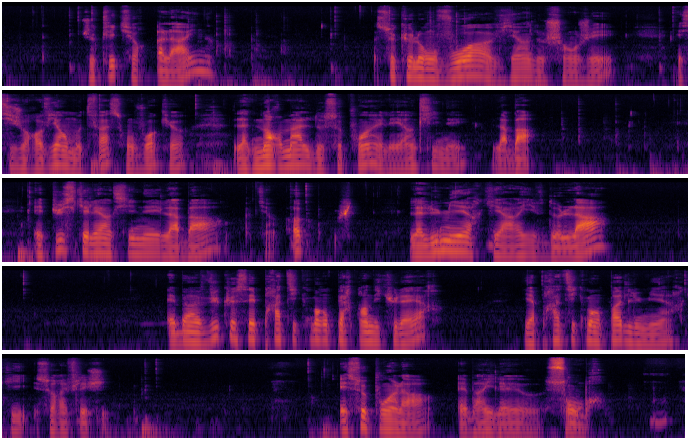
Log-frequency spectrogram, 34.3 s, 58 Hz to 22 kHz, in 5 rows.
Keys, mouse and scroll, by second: 0.7 click, 2.1 middle click, 2.4 middle click, 2.7 middle click, 3.2 click, 4.1 middle click, 4.5 middle click, 4.8 middle click, 5.1 middle click, 6.6 click, 7.7 alt+click, 12.6-13.0 scroll down 2, 13.0 scroll up 1, 13.3 scroll down 1, 13.9 alt+middle click, 16.5 click, 18.1-20.7 drag, 25.9-27.3 drag, 28.9-30.4 alt+drag.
